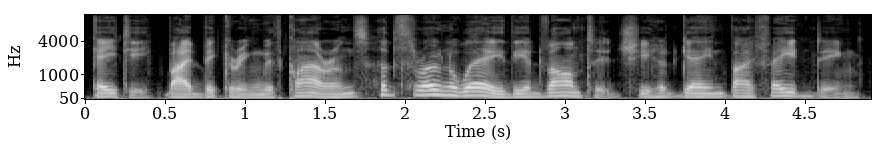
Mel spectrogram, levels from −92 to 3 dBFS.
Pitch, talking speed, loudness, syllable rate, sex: 120 Hz, 185 wpm, -20 LUFS, 5.6 syllables/s, male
